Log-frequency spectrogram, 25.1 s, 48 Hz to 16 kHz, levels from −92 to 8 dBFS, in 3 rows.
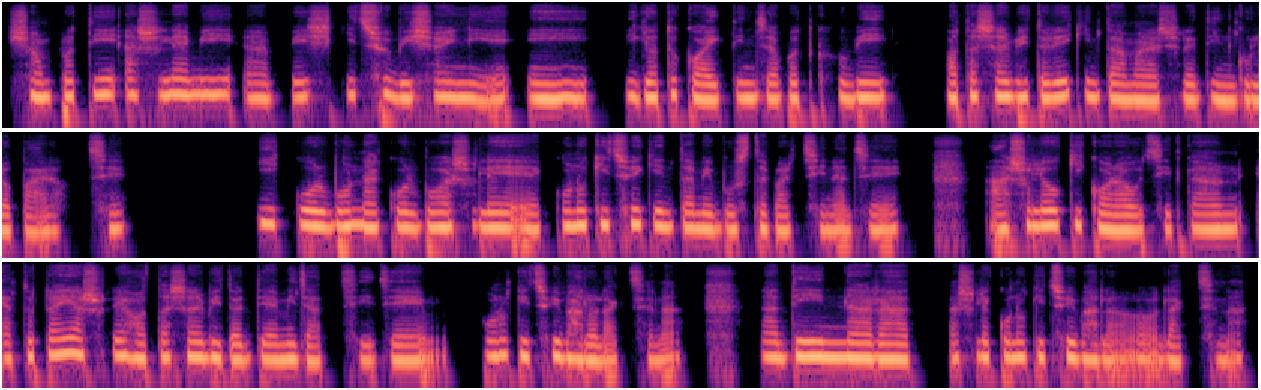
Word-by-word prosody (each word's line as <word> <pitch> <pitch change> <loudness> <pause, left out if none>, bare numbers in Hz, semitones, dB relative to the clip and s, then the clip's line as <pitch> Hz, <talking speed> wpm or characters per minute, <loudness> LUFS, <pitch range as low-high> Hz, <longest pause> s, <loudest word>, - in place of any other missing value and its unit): সম্প্রতি 215 +2 -1 0.2
আসলে 225 +1 -1
আমি 230 0 +1 0.2
অ্যা 195 0 -2 0.2
বেশ 205 +1 -3 0.2
কিছু 225 0 -4 0.2
বিষয় 205 +1 0
নিয়ে 180 -1 0 0.3
এই 185 0 +5 0.4
বিগত 205 0 0 0.2
কয়েকদিন 190 +1 +1
যাবৎ 190 0 -1
খুবই 200 0 +1 0.5
হতাশার 210 +1 +1
ভিতরে 200 -1 +2
কিন্তু 205 -1 -3
আমার 180 0 +3
আসলে 185 +1 -4
দিনগুলো 180 -1 +1
পার 170 0 -2
হচ্ছে। - - -12 1.0
কি 245 -1 +2 0.2
করব 215 -2 +5 0.2
না 200 - +5
করব 200 -1 +1 0.2
আসলে 200 -1 0 0.2
এ - - +2 0.2
কোন 215 0 +3
কিছুই 230 +1 +1
কিন্তু 210 -1 +1
আমি 190 0 +3
বুঝতে 185 +1 -2
পারছি 175 +1 -4
না 180 - 0
যে 180 - -3 0.8
আসলেও 220 +3 +3
কি 225 - -1
করা 180 -2 +4
উচিত? 180 0 -8
কারণ 185 0 +2 0.3
এতটাই 230 +5 0
আসলে 225 0 -3
হতাশার 200 +2 +1
ভিতর 180 -2 +2
দিয়ে 190 -2 -1
আমি 185 0 +4
যাচ্ছি 175 +2 -6 0.2
যে 180 -1 0 0.5
কোন 215 0 +1
কিছুই 210 +1 +1
ভালো 180 -1 +3
লাগছে 185 +1 -8
না। - - -3 0.6
না 205 - 0
দিন, 210 -1 +7
না 200 - +7 0.2
রাত 185 -1 +4 0.3
আসলে 200 +2 -3
কোন 200 - +3
কিছুই 200 0 +1
ভালো 180 -1 0 0.2
অ - - -1 0.2
লাগছে 175 +1 -6
না। 185 - -6
200 Hz, 155 wpm, -19 LUFS, 185-210 Hz, 1.0 s, দিন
